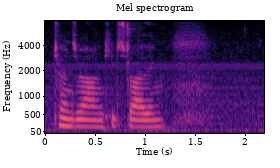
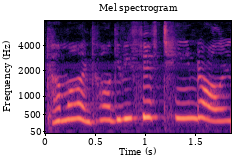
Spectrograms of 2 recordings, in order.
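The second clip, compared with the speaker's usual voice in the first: loud, high, urgent bribe; dad bribing his crying daughter; pushy bargaining dad; 11 semitones higher, 9 dB louder than usual. Retold or imitated. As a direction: raise the offer at full volume. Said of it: "my dad's like".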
